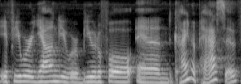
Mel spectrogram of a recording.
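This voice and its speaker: In an unremarkable speaking voice, a woman talks at a fairly slow pace with a fairly low pitch. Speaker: writer and workshop leader. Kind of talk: interview conversation.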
